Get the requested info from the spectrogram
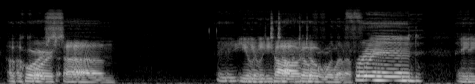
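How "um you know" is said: ordinary talk, nothing marked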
